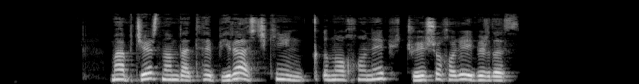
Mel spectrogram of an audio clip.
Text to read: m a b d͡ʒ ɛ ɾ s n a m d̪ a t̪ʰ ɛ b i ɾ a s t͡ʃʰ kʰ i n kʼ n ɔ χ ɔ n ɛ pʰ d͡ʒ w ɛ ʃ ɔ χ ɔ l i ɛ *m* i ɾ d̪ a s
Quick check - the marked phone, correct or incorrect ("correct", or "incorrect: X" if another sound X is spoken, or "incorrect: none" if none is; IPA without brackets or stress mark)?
incorrect: b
